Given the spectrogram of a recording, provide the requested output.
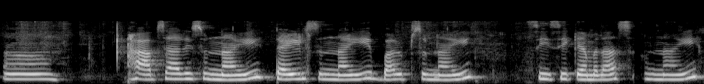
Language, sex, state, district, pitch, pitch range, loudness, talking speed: Telugu, female, Andhra Pradesh, Annamaya, 240 Hz, 230-255 Hz, -16 LUFS, 95 wpm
